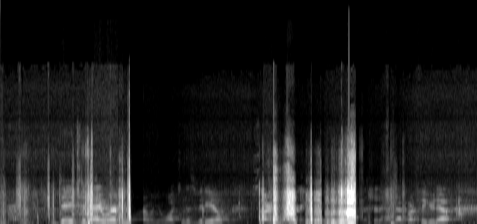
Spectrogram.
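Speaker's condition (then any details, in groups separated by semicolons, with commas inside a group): No condition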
